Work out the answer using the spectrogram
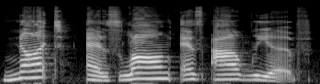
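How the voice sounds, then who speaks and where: A woman's voice: a little high, expressive, very slow, bright, forceful tone, exaggerated voice. A woman voicing a plainspoken young frontier boy in a storybook, with a folksy, sincere manner. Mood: grateful, sincere. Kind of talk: storybook character voice.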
